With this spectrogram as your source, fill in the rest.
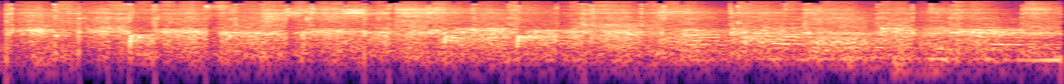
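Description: A group of about eight students in a classroom clapping together, dense steady applause held at an even level throughout.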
